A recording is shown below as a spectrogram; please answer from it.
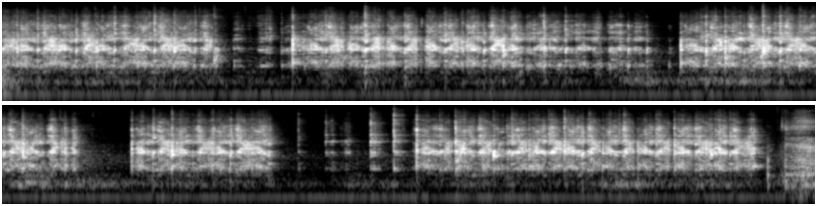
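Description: Coffee being stirred in a cezve for Balkan or Turkish-style brew, a steady scraping and rasping of the spoon against the pot. It comes in several long bursts separated by short pauses, close and fairly clear.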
